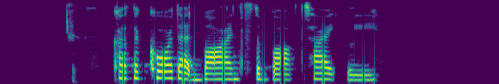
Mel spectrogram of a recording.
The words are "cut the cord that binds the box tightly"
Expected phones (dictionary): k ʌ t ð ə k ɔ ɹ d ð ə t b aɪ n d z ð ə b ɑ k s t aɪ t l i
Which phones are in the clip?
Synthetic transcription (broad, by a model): k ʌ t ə k ɔ ɹ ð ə t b aɪ n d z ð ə b ɑ k t aɪ t l i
